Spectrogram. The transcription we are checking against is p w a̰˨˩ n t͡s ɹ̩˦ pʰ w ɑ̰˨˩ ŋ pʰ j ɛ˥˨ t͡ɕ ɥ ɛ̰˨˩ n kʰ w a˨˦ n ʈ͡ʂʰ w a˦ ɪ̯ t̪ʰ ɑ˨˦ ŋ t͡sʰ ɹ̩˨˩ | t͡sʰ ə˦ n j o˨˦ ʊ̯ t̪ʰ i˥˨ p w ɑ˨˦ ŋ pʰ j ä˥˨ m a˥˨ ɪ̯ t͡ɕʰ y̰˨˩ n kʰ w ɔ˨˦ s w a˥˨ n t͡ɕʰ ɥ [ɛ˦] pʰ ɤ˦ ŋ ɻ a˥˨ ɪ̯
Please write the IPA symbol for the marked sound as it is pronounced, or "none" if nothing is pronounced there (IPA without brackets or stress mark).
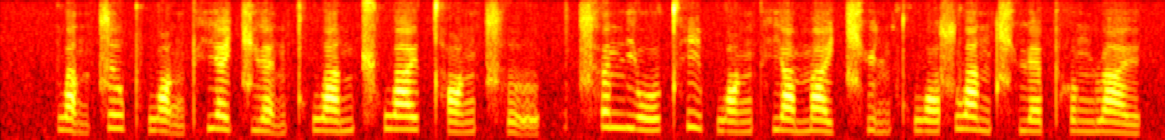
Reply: ɛ˦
